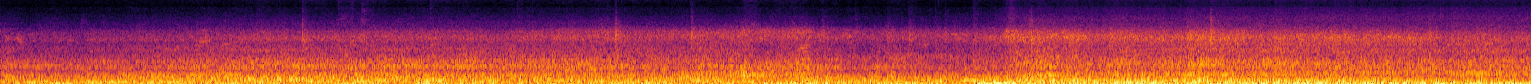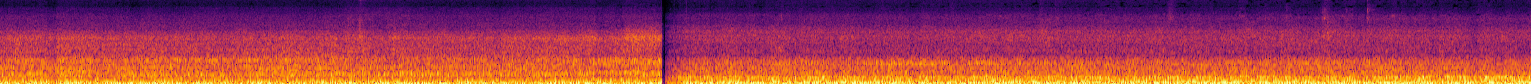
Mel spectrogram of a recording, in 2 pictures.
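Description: MTR Tung Chung line train running at speed, heard from inside the passenger car: a steady rumble of wheels and traction motors that grows louder about a third of the way through.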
